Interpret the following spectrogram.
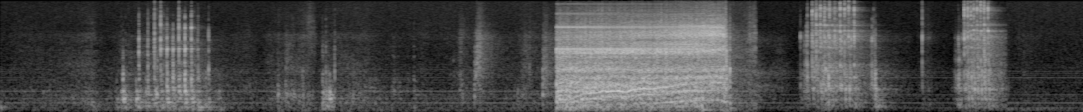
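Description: Electric drill running in short bursts while boring out a hole for a threaded insert. The main run, about five and a half seconds in, lasts under two seconds, and its pitch wavers under load. Shorter whirring bursts with fast clicking come before and after it.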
